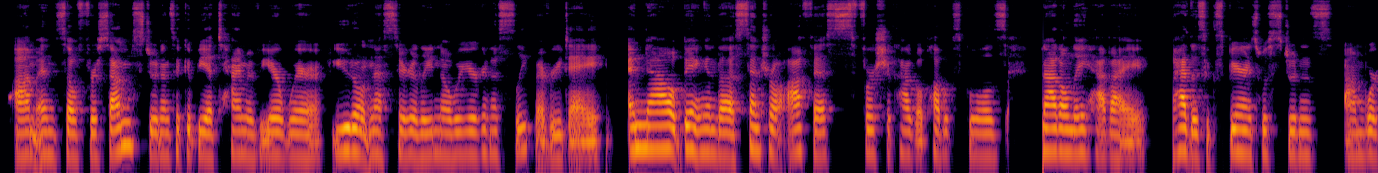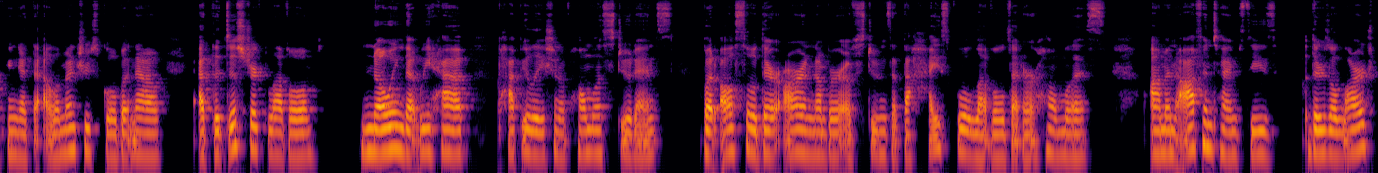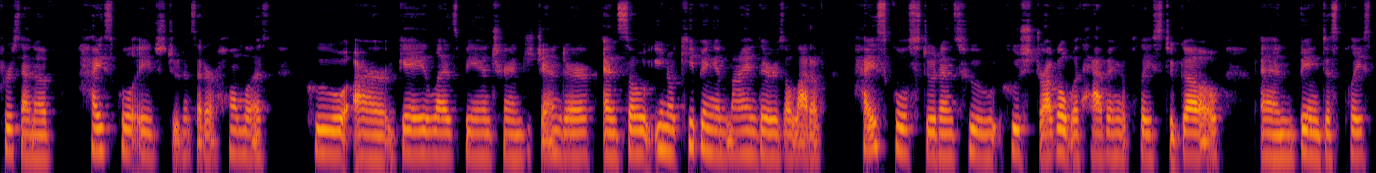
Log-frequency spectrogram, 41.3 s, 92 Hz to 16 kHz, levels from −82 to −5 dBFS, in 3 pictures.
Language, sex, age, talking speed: English, female, 20-39, 185 wpm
